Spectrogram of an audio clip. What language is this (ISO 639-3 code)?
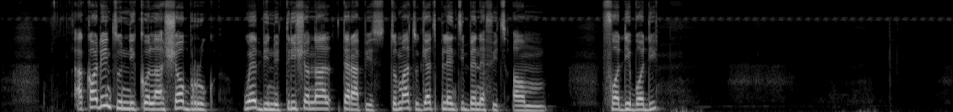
pcm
